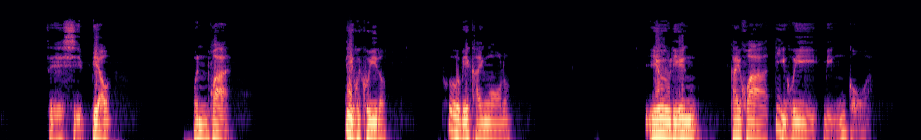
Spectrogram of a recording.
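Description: An elderly man speaks calmly and slowly in short phrases, close to a microphone.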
